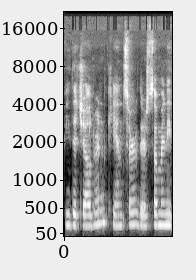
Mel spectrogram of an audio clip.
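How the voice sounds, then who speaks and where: A woman's medium-pitched voice at a moderate pace, dark and mellow in tone, with monotone, flat intonation. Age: 60s. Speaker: puzzle hobbyist vlogger. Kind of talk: casual vlog monologue. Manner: rambling, filler-heavy.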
